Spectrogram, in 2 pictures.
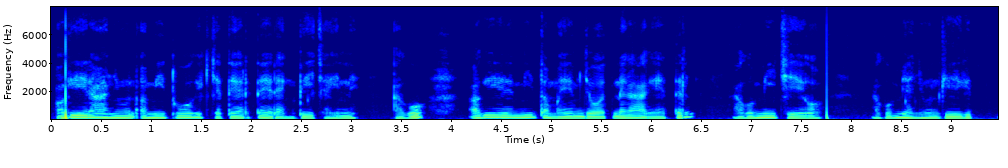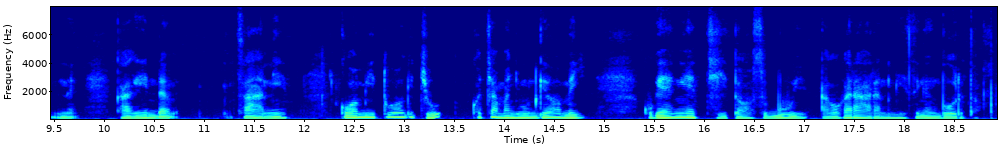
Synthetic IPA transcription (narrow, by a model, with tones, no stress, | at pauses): ɔ˨kɪ˦ɾaː˦˨ɲʊ˦nɔ̰˨mi˦twɔ˦kɪ˦kt͡ʃɛ˨tɛ˦ɾtɛ˦˨ɾʔɛ̰˨ŋti˦˨t͡ʃa˨i˨ne˦ | a˨ko˦a̰˨ke˦mi˦tɔ˨mɔ˨e˦md͡ʒɔ˦tnɛ˦ka̰˦kɛ̰˨tɪ˦l | a˨ko˦mi˦t͡ʃe˨kɔ˨ | a˨ko˦mi˦a˨ɲʊ˦nke˦ɡi˦t̚nɛ̰˨ka˨ke˦ndɛ̰˦ | saː˦˨nɪ˦t̚ | kɔ˦mi˦twɔ˦ki˦t͡ʃu˦ | kɔ˦t͡ʃa˦ma˨˦ɲu˦nkɛ˦ɔ˦mɪ˦jkʊ˧kɛ˦ŋɛ˦t̚t͡ʃi˨tɔ˨su˨bu˦˨ja̰˨ko˦ka˦ɾaɾa˦nmi˦si˦ŋe˦ŋboː˨ɾtɔ̥˨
